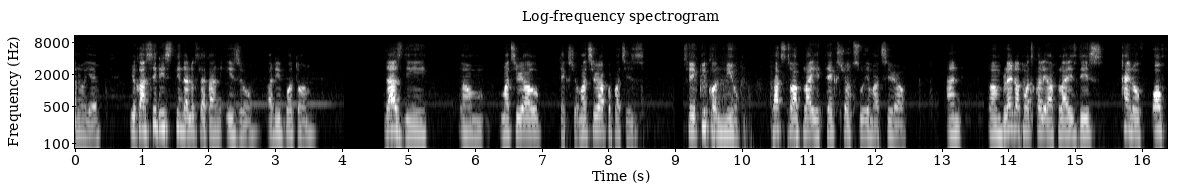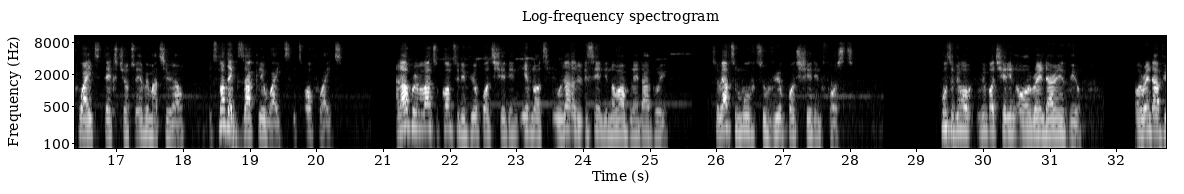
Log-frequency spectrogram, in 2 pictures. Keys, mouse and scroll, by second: 15.2 click, 18.8-20.8 scroll down 1.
